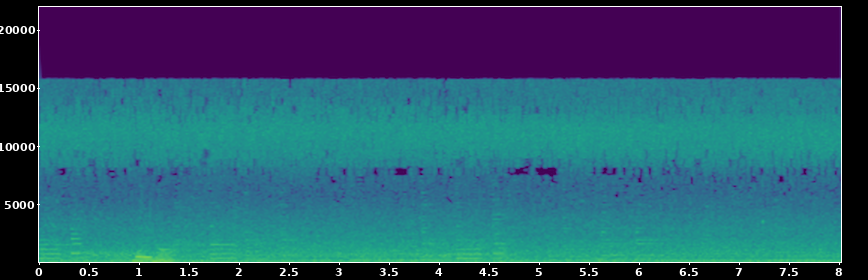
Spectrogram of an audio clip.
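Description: Steady rushing noise of a small waterfall pouring into its plunge pool, with a brief spoken syllable about a second in.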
